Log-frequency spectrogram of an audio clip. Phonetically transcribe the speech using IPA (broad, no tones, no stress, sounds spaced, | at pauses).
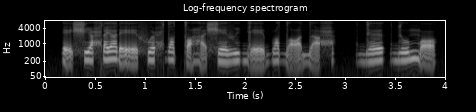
ḛ ʃ i ħ ɾ e ɐ̯ ɾ ḛ f u ħ d ɯ tˤ ḛ ɦ a̰ ʃ e v i ɡ ḛ b ɘ dˤ a̰ d a̰ ħ | d ɘ | d u m ɔ̰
